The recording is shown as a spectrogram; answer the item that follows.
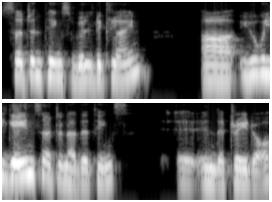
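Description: This woman has an unremarkable speaking voice at a medium pitch, with ordinary pitch variation, a moderate pace and a quiet background. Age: 50s. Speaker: fintech entrepreneur. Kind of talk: casual interview.

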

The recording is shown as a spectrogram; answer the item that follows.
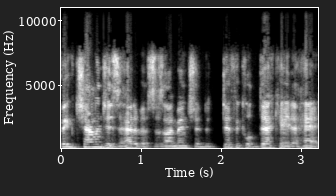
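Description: Here is a man with an English accent and lively intonation. His pitch is fairly high, his tone bright and sharp. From born in New York, British politician. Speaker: member of parliament. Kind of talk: panel discussion. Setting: online live-streamed event.

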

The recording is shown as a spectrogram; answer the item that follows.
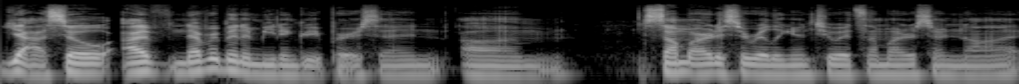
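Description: This man talks at a medium pitch and moderate pace in a plain, everyday voice, his intonation fairly even. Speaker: podcast host. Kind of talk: casual chat. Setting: studio.

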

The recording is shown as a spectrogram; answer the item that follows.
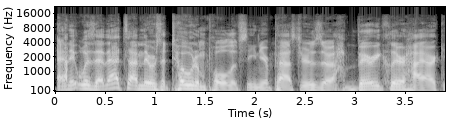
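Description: A man with an American accent races along at a very fast pace with hardly any pauses, medium in pitch and lively in intonation. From Texas. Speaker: megachurch pastor. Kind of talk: casual interview chat.

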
